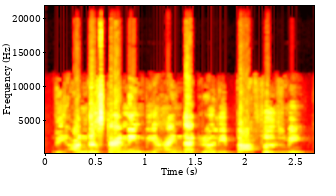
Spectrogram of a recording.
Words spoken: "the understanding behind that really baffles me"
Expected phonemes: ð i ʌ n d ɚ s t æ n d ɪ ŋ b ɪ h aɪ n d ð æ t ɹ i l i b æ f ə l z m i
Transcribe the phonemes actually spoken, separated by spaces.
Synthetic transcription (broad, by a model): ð i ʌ n d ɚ s t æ n d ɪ ŋ b ɪ h aɪ n d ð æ t ɹ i l i b æ f ə l z m i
